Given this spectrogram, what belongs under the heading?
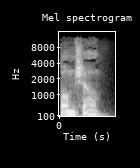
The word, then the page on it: bombshell: British English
